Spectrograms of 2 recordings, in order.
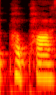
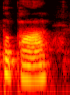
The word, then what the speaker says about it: Papin: This is the case of the Papin sisters. Now, it is spelled P-A-P-I-N, but in French, it is pronounced Papin. I'm probably pronouncing it wrong, but I did look it up and it's like, it's Papa.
